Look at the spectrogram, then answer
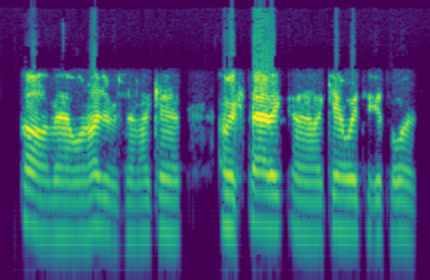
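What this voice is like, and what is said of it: Hoarse, worn-out voice. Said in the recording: “Is your voice normally like this, or am I detecting a little bit of hoarseness? ... you're definitely detecting that ... My voice is kind of gone right now”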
